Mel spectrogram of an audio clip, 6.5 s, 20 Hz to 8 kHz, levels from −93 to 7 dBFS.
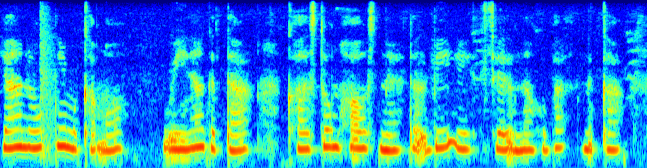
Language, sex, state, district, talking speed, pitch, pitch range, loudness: Garo, female, Meghalaya, South Garo Hills, 110 wpm, 255 Hz, 250-280 Hz, -17 LUFS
